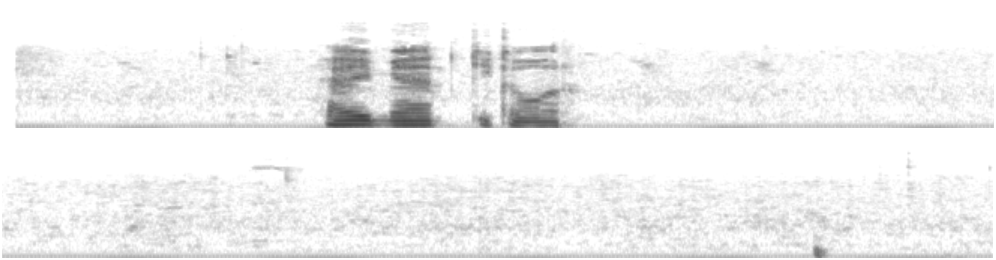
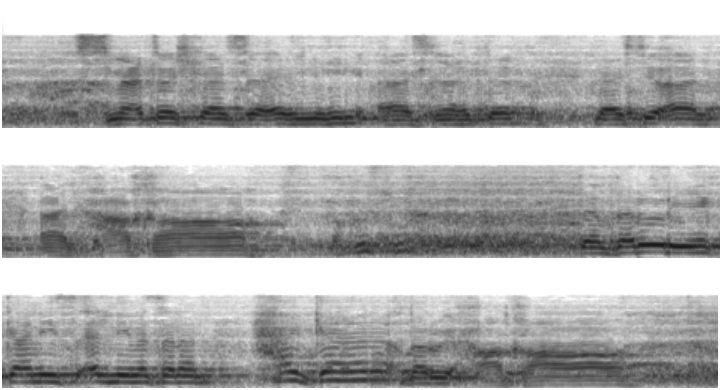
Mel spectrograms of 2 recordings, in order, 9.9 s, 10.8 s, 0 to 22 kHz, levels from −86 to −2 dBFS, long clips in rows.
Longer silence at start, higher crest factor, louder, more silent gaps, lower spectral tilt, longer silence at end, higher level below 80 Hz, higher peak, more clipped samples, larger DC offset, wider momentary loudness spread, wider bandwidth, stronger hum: first, 1.6 s vs 0 s; first, 24 dB vs 12 dB; second, -31 LUFS vs -20 LUFS; neither; about the same, -6.5 dB/octave vs -6 dB/octave; first, 0.85 s vs 0 s; second, -64 dBFS vs -58 dBFS; second, -16 dBFS vs -8 dBFS; neither; neither; first, 31 LU vs 7 LU; first, 11 kHz vs 7.6 kHz; first, 50 Hz at -65 dBFS vs none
